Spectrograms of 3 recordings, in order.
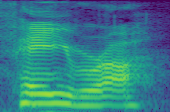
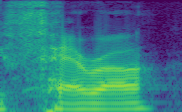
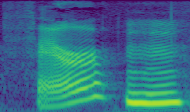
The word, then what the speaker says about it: Feyre: First, before we got the pronunciation guide, I kind of thought she would be pronounced like fair.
